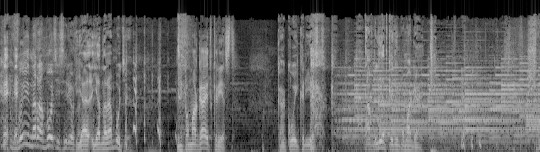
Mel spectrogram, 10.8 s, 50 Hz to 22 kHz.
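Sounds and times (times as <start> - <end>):
laughter: 0.0 - 0.6, 2.3 - 3.8, 9.0 - 10.6
speech: 0.1 - 2.8, 3.6 - 4.8, 5.6 - 6.6, 7.3 - 8.6, 9.2 - 9.8
church bells ringing: 6.6 - 10.7.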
